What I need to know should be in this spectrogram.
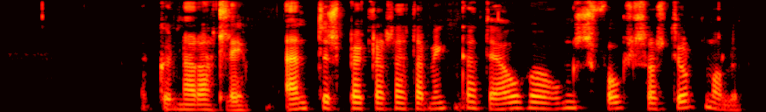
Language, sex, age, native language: Icelandic, female, 50-59, Icelandic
